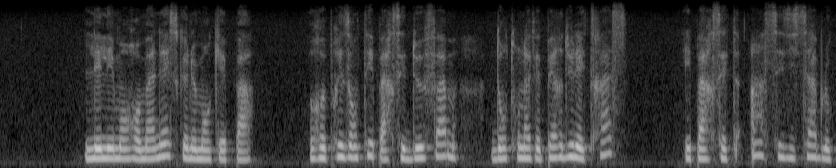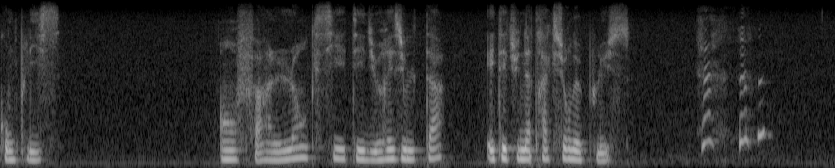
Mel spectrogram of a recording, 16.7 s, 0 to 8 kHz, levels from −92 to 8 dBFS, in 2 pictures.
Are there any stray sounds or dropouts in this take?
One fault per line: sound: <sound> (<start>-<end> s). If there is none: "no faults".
sound: laugh (15.3-16.1 s)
